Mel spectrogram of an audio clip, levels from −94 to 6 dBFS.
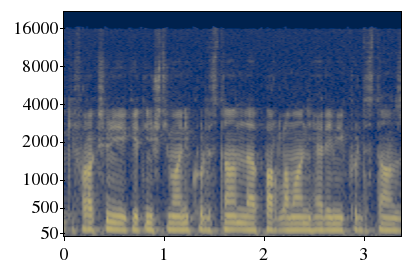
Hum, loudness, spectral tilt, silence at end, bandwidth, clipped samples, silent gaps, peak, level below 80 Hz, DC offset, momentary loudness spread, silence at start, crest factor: none; -24 LUFS; -6.5 dB/octave; 0 s; 16.5 kHz; under 0.1%; none; -8 dBFS; -50 dBFS; under 0.1%; 4 LU; 0 s; 16 dB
